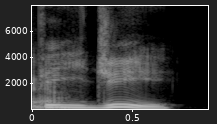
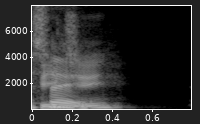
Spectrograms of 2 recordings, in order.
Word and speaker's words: Fiji: And in the way it's related to Fiji, it's specifically for travel ads, because here they pronounce it Fiji, and the syllable being stressed differently just really annoys me every time I hear it on the radio. – You know, Fiji. – So we say Fiji, and they say Fiji.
